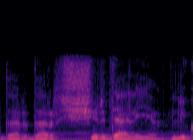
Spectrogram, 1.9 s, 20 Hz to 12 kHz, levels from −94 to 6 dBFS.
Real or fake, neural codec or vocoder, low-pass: real; none; 7.2 kHz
